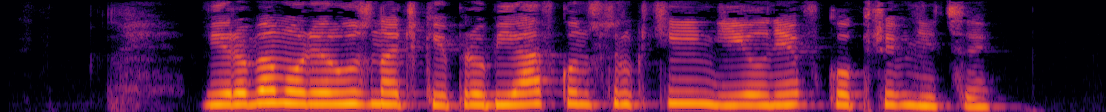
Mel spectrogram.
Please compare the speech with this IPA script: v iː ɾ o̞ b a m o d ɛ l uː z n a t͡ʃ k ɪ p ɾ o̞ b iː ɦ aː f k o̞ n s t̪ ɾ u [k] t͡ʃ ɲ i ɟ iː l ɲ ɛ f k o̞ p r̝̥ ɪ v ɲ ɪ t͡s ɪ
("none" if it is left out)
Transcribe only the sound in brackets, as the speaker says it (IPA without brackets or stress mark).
k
